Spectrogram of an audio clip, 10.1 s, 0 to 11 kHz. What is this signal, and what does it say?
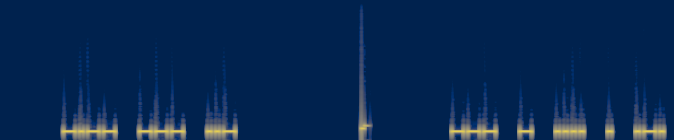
Morse code, heard as a keyed tone, about 20 wpm, spaced as for 14 wpm, 700 Hz. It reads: YOU OTHER
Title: 2x Character Spacing - Top 100 Words - 20wpm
